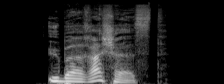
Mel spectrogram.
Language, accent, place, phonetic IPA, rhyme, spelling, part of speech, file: German, Germany, Berlin, [yːbɐˈʁaʃəst], -aʃəst, überraschest, verb, De-überraschest.ogg
- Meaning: second-person singular subjunctive I of überraschen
